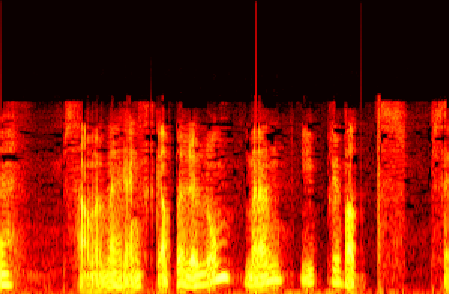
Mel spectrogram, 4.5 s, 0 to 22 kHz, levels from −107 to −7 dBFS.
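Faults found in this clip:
Transcoding between lossy codecs, likely AAC-LC then HE-AAC, both around 16 kbit/s. Throughout the speech. Second encoder re-spends bits on first-pass artefacts, stacking its own artefacts on top; nothing above 5.7 kHz survives, so sibilants sound dull and muffled.

Overlapping chunks at the chunk boundaries: 0.45, 1.50, 2.55, 3.60 s. Chunker starting each chunk before the previous ended, roughly 1 s cadence. Each join replays 50 ms of audio, heard as a brief stutter or click at regular intervals.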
